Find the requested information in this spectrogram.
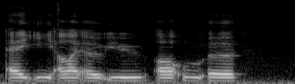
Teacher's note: if I go A, E, I, O, U, R, U, I'm keeping the pitch of my voice the same. And I'm changing the timbre of my voice. It's literally what different phonemes are.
